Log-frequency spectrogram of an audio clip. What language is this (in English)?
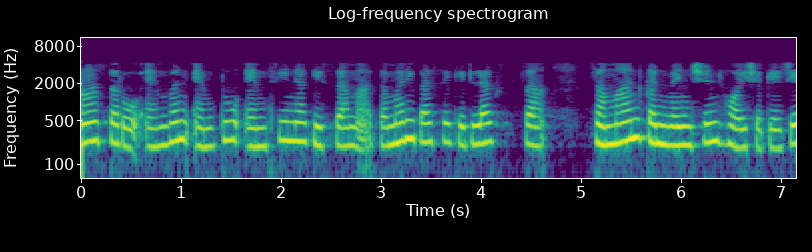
Gujarati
